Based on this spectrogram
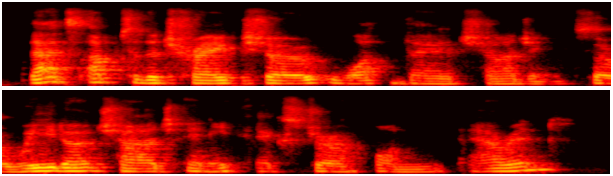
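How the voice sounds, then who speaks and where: Somewhat breathy, a man with an Australian accent talks with ordinary pitch variation. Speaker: business development executive. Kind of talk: webinar presentation with Q&A. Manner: hesitant with frequent fillers.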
